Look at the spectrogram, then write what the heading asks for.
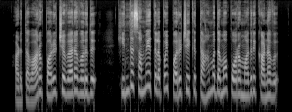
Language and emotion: Tamil, fearful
